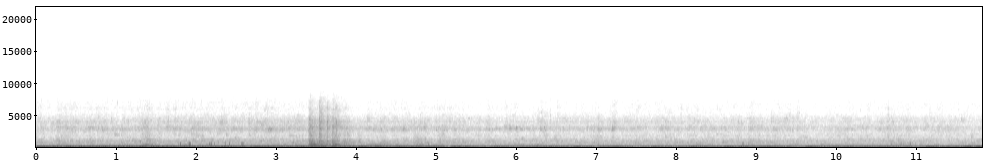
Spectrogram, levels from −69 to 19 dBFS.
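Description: DAB burbling appears five times: from 1.77 to 2.59 s, at 4.90 s, from 7.00 to 7.03 s, from 8.83 to 8.91 s, and from 10.68 to 10.98 s. Weak reception let bit errors, around a few tenths of a percent, slip past error correction into the MP2 data. Corrupted samples put short blips of noise into single sub-bands, and corrupted scale factors make individual sub-bands leap in level for up to a frame, producing a burbling over the audio, longest in the first burst.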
